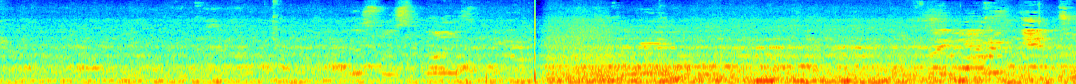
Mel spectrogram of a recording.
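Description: A train car rumbles steadily as it rolls along.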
